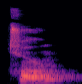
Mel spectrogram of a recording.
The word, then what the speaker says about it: tomb: So remember, whenever you see MB at the end of a word, the B is always silent.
